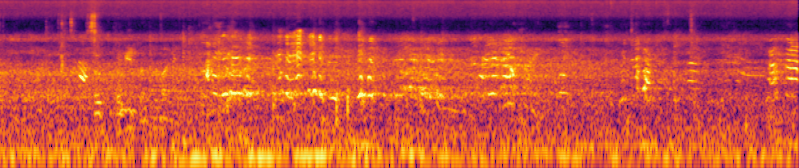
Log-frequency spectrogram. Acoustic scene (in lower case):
residential area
